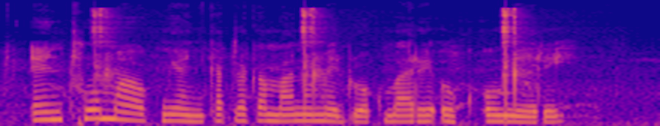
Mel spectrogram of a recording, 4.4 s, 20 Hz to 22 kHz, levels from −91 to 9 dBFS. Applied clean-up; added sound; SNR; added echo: none; Crack / Crackle; 6 dB; none.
